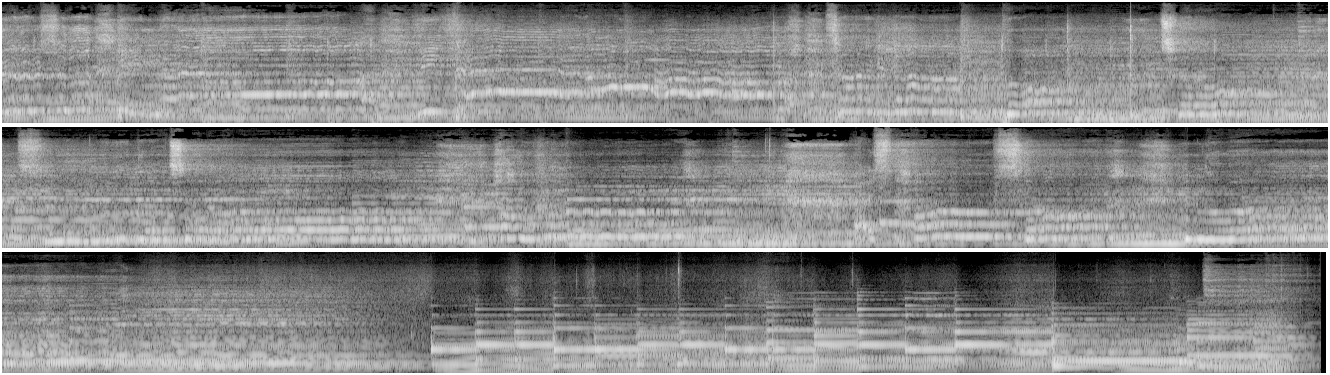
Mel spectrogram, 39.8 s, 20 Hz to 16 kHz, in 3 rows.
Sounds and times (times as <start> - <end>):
Inside, large room or hall: 0.0 - 39.7
Music: 0.0 - 39.7.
